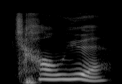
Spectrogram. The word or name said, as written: 超越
